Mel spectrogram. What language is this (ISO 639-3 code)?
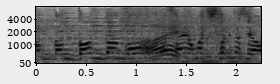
jpn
